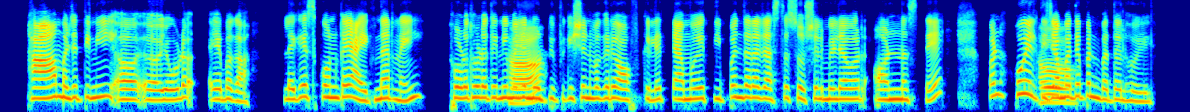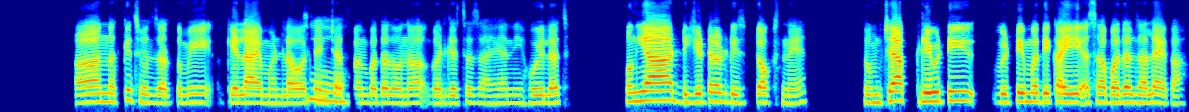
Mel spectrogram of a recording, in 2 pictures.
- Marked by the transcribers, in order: in English: "ऑफ"; in English: "डिटॉक्सने"; "क्रिएटिविटीमध्ये" said as "क्रिविटीविटीमध्ये"
- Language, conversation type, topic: Marathi, podcast, तुम्ही इलेक्ट्रॉनिक साधनांपासून विराम कधी आणि कसा घेता?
